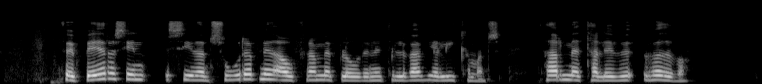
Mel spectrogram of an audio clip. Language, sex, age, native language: Icelandic, female, 30-39, Icelandic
